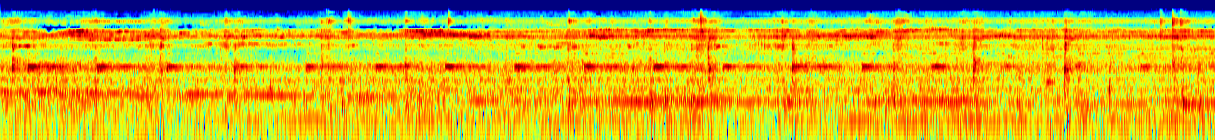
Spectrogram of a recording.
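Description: Train passing on the rails, its wheels squealing in a tone that slowly drops in pitch, with scattered sharp clicks from the wheels over the track.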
